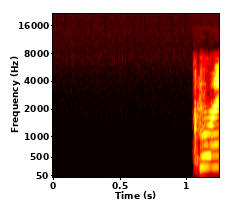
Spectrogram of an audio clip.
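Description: A woman speaks through a microphone in an echoing hall.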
